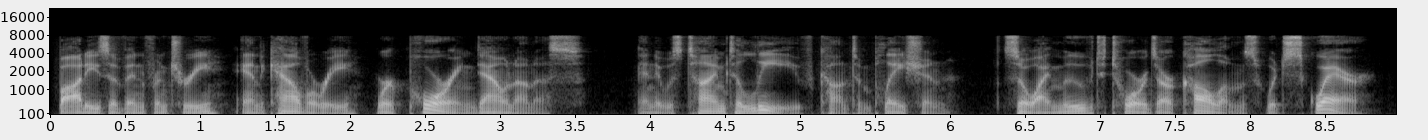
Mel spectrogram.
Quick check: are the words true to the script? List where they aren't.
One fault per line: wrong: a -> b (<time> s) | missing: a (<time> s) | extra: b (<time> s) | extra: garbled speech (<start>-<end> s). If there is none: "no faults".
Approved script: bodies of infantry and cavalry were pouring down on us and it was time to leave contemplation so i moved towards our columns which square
no faults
